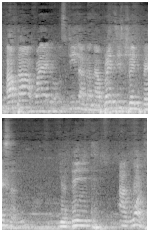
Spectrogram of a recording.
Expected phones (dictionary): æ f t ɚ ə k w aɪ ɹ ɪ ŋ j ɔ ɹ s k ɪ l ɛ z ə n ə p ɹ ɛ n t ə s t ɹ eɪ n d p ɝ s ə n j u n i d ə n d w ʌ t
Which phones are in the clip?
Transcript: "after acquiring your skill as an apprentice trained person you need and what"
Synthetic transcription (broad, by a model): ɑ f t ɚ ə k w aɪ ɪ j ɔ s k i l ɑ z ə n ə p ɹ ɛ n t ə t ɹ eɪ n d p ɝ s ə n j u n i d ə n w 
